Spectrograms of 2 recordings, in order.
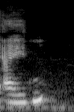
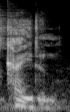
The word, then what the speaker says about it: Kaeden: Hi, Aiden. It's Caden.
